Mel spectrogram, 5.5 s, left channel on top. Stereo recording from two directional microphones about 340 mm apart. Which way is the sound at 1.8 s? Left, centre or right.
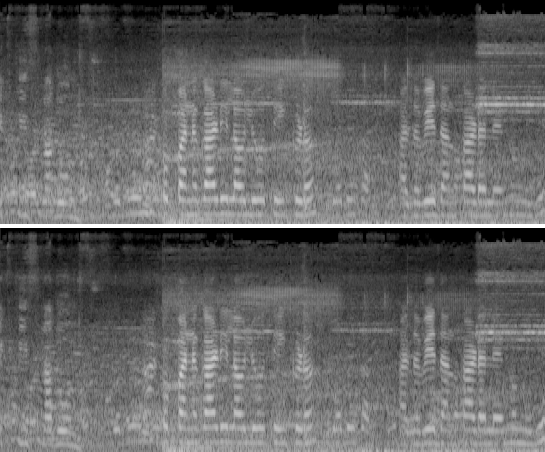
Centre.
